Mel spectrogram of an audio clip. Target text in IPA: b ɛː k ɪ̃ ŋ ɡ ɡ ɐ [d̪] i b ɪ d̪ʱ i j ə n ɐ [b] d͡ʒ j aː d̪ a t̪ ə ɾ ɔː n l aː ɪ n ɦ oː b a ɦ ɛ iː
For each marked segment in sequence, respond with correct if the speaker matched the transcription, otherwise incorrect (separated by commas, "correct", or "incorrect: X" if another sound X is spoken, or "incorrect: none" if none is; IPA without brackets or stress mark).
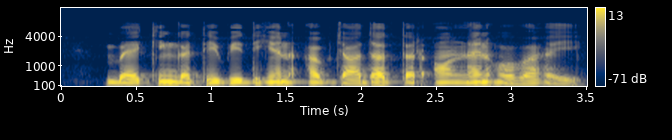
incorrect: t̪, correct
